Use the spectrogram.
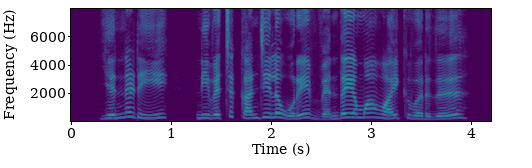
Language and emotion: Tamil, disgusted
